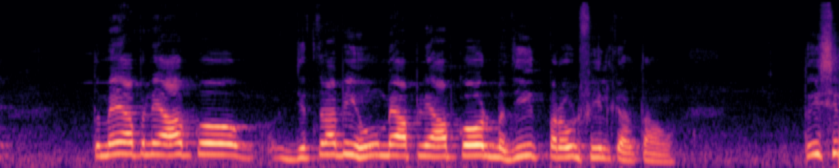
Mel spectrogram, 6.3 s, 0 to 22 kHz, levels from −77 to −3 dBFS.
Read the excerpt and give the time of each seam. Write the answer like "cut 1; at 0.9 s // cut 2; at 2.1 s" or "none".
none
